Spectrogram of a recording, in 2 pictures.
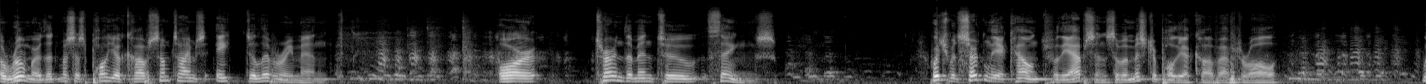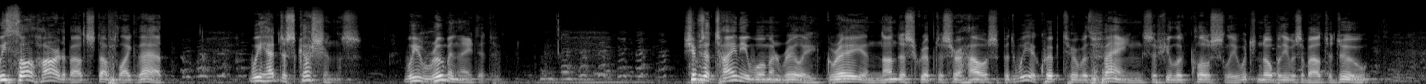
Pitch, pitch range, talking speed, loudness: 125 Hz, 105-155 Hz, 140 wpm, -19 LUFS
